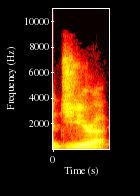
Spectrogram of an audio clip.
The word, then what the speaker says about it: Jira: That pronunciation? Yeah, you got it. The Jira. So Jira is a system that helps manage team projects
